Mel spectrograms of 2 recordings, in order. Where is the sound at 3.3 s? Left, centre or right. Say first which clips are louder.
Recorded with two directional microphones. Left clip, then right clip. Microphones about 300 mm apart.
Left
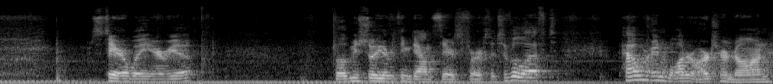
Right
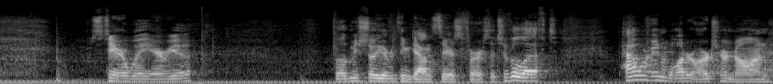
Right 2 dB; centre.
